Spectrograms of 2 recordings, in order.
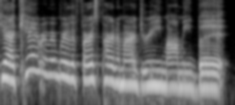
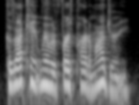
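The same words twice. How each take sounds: First: Put-on higher, light little boy voice; little son. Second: Said in the usual way. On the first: Son telling Mommy about his dream, a light child voice. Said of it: "He's like". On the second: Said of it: "as soon as he said that".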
